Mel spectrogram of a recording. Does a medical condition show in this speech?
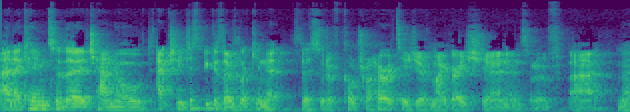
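No.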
